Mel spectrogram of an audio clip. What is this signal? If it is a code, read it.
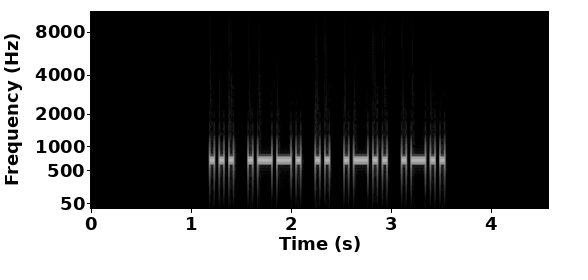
Morse code, heard as a keyed tone, about 25 wpm, 700 Hz. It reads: SPILL
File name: 5 Letter Words - First 3 Letters Given - 25wpm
